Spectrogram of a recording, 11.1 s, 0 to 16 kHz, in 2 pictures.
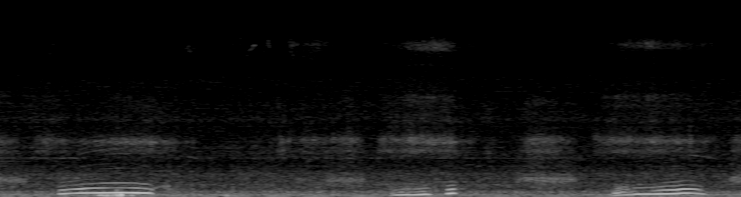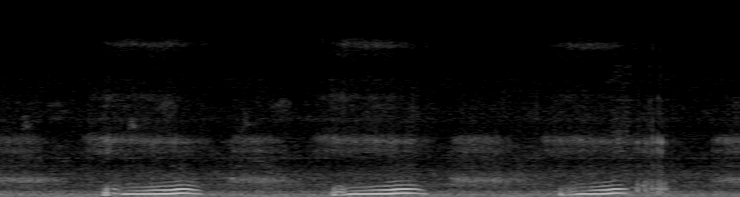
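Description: Regular squeaky, whistling snores rising in pitch, one about every 1.7 seconds, about 35 a minute.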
